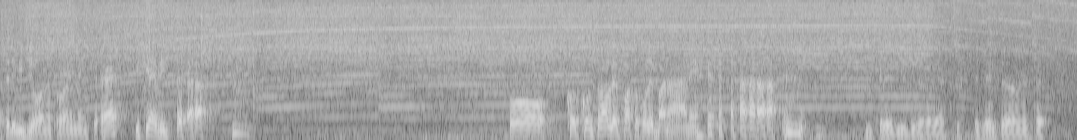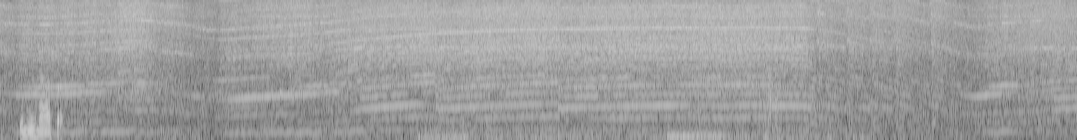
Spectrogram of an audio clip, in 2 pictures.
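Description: A racing car engine revs high and shifts gears.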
